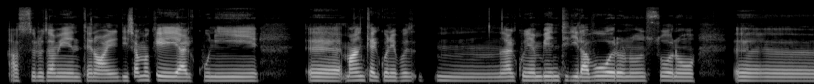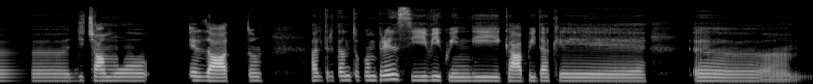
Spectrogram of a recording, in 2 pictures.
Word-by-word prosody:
Assolutamente 180 -1 -1
no 170 -1 +4
e 170 +1 0
diciamo 185 +2 -1
che 185 -2 +6
alcuni, 175 0 +1 0.4
ehm, 175 -2 +2
ma 185 - +6
anche 190 0 +5
alcune 180 0 0
po 180 +1 -5 0.2
uhm, 170 -2 -8
alcuni 180 +1 +1
ambienti 190 +1 0
di 185 - -1
lavoro 185 +1 +4
non 180 0 -4
sono 180 -2 -2 0.3
ehm, 165 -2 -5
diciamo 175 0 +1 0.4
esatto 180 -1 +4 0.5
altrettanto 195 +2 -4
comprensivi 195 -1 +2
quindi 175 0 -2
capita 170 +1 +3
che, 160 -2 -2 0.4
ehm, 155 - -5
175 Hz, 100 wpm, -24 LUFS, 170-185 Hz, 0.5 s, che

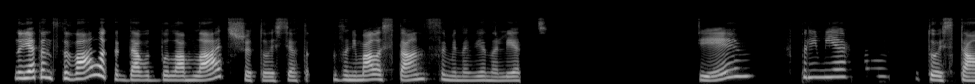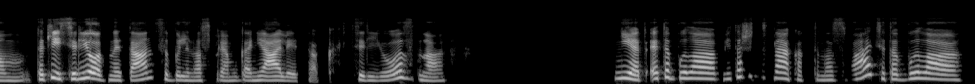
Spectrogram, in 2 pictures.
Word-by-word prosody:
Ну, 285 - +1
я 300 +1 +7
танцевала, 300 - +4
когда 205 -2 0
вот 200 0 -8
была 200 +1 0
младше. 195 - +2
То 180 -1 -8
есть 175 -1 -8
я 195 -2 -5
т - - -17 0.2
занималась 215 +1 0
танцами, 220 +1 -1
наверное, 185 0 -7
лет 180 +1 -5 1.8
7 265 - -2 0.4
в - - -32
примерно. 335 +1 -5 0.7
То 210 - -1
есть 185 -1 -6
там 180 +1 -1
такие 260 +5 +5
серьёзные 250 -6 +4
танцы 240 - +2
были, 195 -2 -5
нас 180 0 -8
прям 180 -1 -7
гоняли 185 -2 +1
так - - -12 0.3
серьёзно. 195 - -3 1.7
Нет, 270 -7 +4
это 275 +5 +1
было 275 -2 +3
я 255 +1 -10
даже 340 +2 -5
не 375 -4 -24
знаю, 275 -4 +2
как 210 -4 -11
это 215 - -16
назвать. 205 - -3
Это 245 -2 -3
было. 240 -3 +2
215 Hz, 130 wpm, -22 LUFS, 190-275 Hz, 1.8 s, я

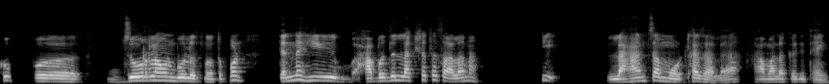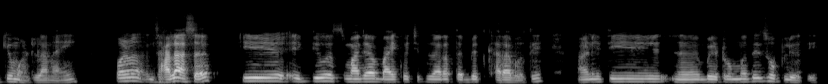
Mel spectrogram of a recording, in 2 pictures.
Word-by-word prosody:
खूप 185 -4 -4
अ, 140 -3 +4 0.5
जोर 180 +2 +8
लावून 185 -2 +6
बोलत 155 -3 +6
नव्हतो. 130 -1 -2
पण 205 - +4 0.4
त्यांना 170 +8 +3
हे 180 +1 -1 0.4
हा 145 - +6
बदल 185 +4 +3
लक्षातच 200 +2 -1
आला 145 +2 +4
ना, 175 - -4 0.7
की 330 - -6 0.5
लहानचा 160 +9 +3
मोठा 145 0 +1
झाला, 130 -1 -2 0.2
हा 120 0 -1
मला 125 +1 0
कधी 125 0 -4
थँक 105 -2 -7
यू 135 - -2
म्हटला 100 -2 -7
नाही. 100 +4 -12 0.4
पण 150 -5 -2
झालं 115 +6 +4
असं, 135 +2 +2 0.3
की 155 - -1 0.5
एक 140 +1 -8
दिवस 150 0 0
माझ्या 130 +1 +2
बायकोची 120 +1 -3
जरा 120 0 -2
तब्येत 115 +2 -5
खराब 110 -1 -2
होती 130 +10 -10 0.4
आणि 115 +2 -5
ती 135 -1 -4
अ, 115 -2 -5
बेडरूममध्ये 125 +3 -3
झोपली 140 -7 -5
होती. 100 - -14
135 Hz, 155 wpm, -21 LUFS, 120-155 Hz, 0.7 s, जोर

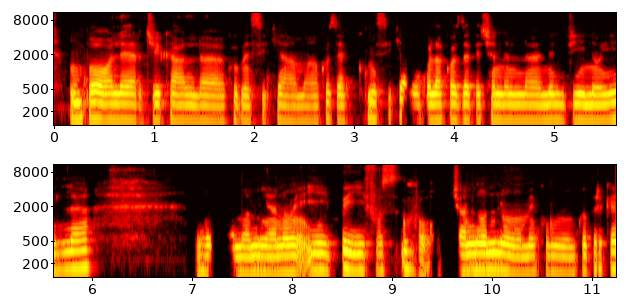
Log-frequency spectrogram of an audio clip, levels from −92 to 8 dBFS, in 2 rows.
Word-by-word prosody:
un 145 +1 +1
po' 145 -1 +5
allergica 140 0 0
al 130 -1 -2
come 130 -1 -4
si 130 - -12
chiama, 125 -1 -5
cos'è 135 -2 -5
come 145 - -3
si 150 - -15
chiama 140 -4 -4
quella 140 0 +2
cosa 140 0 0
che 135 - -6
c'è 140 0 -5
nel 135 0 +2 0.3
nel 135 0 +1
vino? 135 0 +1
Il 160 +5 +1 1.0
Oh 140 0 -1 0.2
mamma 130 0 +1
mia 135 -1 +3
no 140 +1 +4 0.2
i 155 -1 +1
quei 150 -2 +4
fosf 150 0 -9 0.2
oh, - - -4 0.2
c'hanno 150 +1 +4
nome, 140 -3 +2
comunque 135 0 -3
perché 155 +2 -1
140 Hz, 165 wpm, -23 LUFS, 135-150 Hz, 1.0 s, po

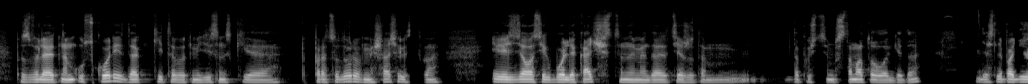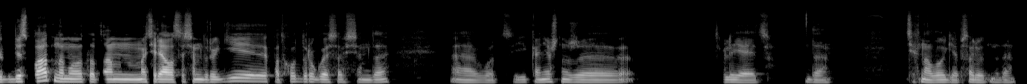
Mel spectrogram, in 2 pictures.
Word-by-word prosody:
позволяют 110 -1 +2
нам 115 +2 +2
ускорить, 140 +3 +2
да, 115 0 +2
какие-то 110 0 -6
вот 105 0 -4
медицинские, 110 +1 -4 0.3
э, - - -38
п - - -22
процедуры, 120 +2 -1
вмешательства 110 0 -4 0.5
или 120 -2 +4
сделать 115 +1 +3
их 110 -2 +1
более 110 -1 +4
качественными, 110 -2 0
да. 105 0 -1
Те 105 +1 -3
же 105 0 -6
там, 105 0 -9 0.4
допустим, 110 -1 -8
стоматологи, 110 -3 -1
да. 110 +6 -6 0.5
Если 115 +2 -4
пойдёшь 120 0 +3
к - - -7
бесплатному, 135 0 +6
да, - - -6
то 120 - +2
там 115 0 +3
материалы 115 0 +7
совсем 115 +1 0
другие, 140 +4 +1
подход 130 -1 -5
другой 120 -3 0
совсем, 110 -1 -6
да. 110 +3 -3 0.6
Э, 105 -2 -5
вот 100 0 -10
и, 110 0 -9
конечно 115 +1 -3
же, 110 0 -2
это 105 -1 -3 0.9
влияет, 100 -3 -3 0.4
да. 105 -2 -9 0.7
Технологии 105 0 -2
абсолютно, 105 0 -5
да. 105 -1 -10
110 Hz, 140 wpm, -24 LUFS, 105-120 Hz, 0.9 s, материалы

